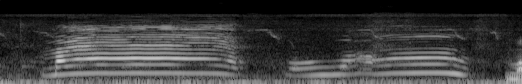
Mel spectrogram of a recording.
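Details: Gentle white calf with a red star-shaped patch on its head, playing with a child owner in the countryside; two drawn-out, steady, nasal calls about a second each, separated by a brief pause, with a voice calling nearby.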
